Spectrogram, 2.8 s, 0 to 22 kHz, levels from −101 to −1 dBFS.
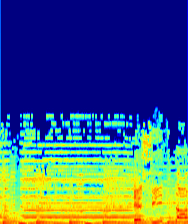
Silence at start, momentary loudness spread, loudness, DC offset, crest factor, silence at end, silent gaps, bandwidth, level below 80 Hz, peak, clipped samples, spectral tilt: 0 s; 4 LU; -18 LUFS; under 0.1%; 16 dB; 0 s; none; 11.5 kHz; -42 dBFS; -2 dBFS; under 0.1%; -4.5 dB/octave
